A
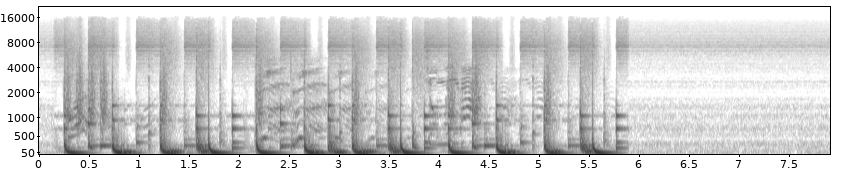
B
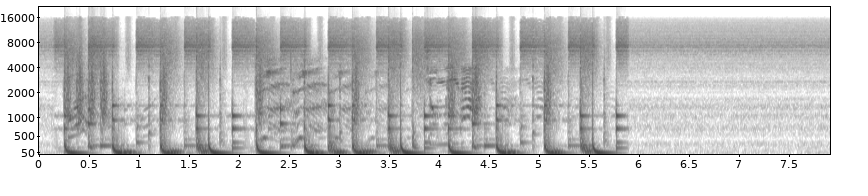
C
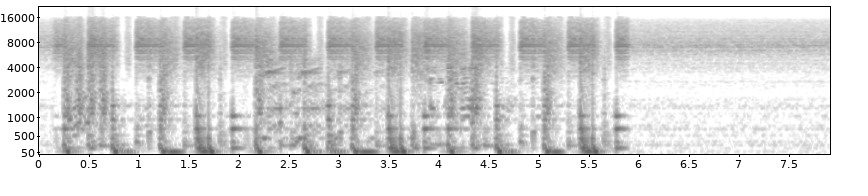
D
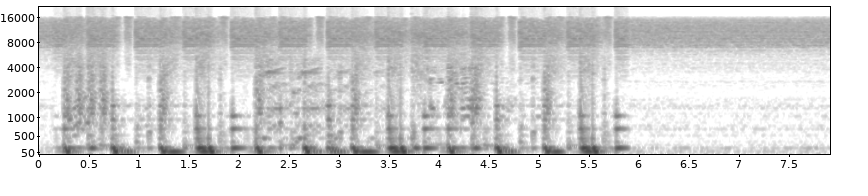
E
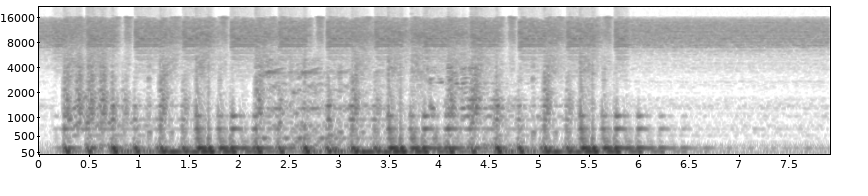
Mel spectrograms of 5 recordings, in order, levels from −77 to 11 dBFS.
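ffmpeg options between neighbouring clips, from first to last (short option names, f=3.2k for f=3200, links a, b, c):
-af "tiltshelf=f=1.1k:g=-9.5,acontrast=41,volume=-1dB"
-af "equalizer=f=400:t=o:w=0.67:g=6,equalizer=f=1k:t=o:w=0.67:g=-4,equalizer=f=2.5k:t=o:w=0.67:g=-7,afftfilt=real='re*2*eq(mod(b,4),0)':imag='im*2*eq(mod(b,4),0)':win_size=2048:overlap=0.75,volume=-6dB"
-filter_complex "[0:a]aexciter=amount=4.1:drive=9.5:freq=8.8k,lowshelf=f=220:t=q:w=3:g=7,acrossover=split=4100[a][b];[b]acompressor=threshold=-26dB:ratio=4:attack=1:release=60[c];[a][c]amix=inputs=2:normalize=0"
-filter_complex "[0:a]aeval=exprs='val(0)+0.00158*(sin(2*PI*60*n/s)+sin(2*PI*2*60*n/s)/2+sin(2*PI*3*60*n/s)/3+sin(2*PI*4*60*n/s)/4+sin(2*PI*5*60*n/s)/5)':c=same,asplit=2[a][b];[b]adelay=221,lowpass=f=1.1k:p=1,volume=-3dB,asplit=2[c][d];[d]adelay=221,lowpass=f=1.1k:p=1,volume=0.44,asplit=2[e][f];[f]adelay=221,lowpass=f=1.1k:p=1,volume=0.44,asplit=2[g][h];[h]adelay=221,lowpass=f=1.1k:p=1,volume=0.44,asplit=2[i][j];[j]adelay=221,lowpass=f=1.1k:p=1,volume=0.44,asplit=2[k][l];[l]adelay=221,lowpass=f=1.1k:p=1,volume=0.44[m];[c][e][g][i][k][m]amix=inputs=6:normalize=0[n];[a][n]amix=inputs=2:normalize=0,volume=4.5dB"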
